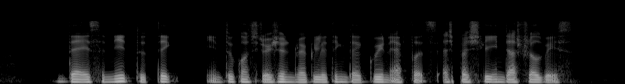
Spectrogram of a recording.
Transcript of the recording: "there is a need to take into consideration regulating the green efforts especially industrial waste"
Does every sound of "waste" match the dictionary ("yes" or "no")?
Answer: no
